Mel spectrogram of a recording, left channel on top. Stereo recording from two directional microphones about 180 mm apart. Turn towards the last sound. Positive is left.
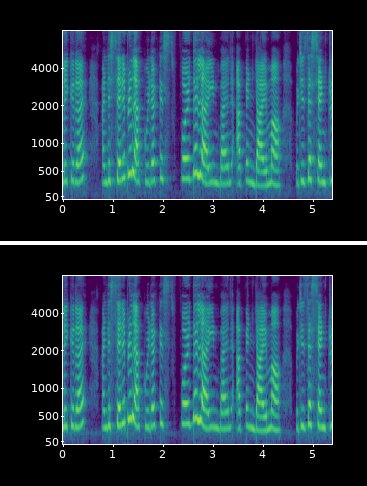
turn(degrees=-30)  # may be behind; listen again after turning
